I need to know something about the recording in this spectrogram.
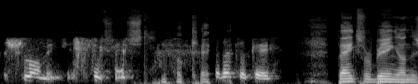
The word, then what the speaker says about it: Shlomi: by what they do salami uh am i pronouncing your name correctly almost slummy thanks for being on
